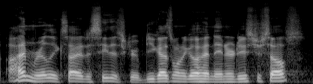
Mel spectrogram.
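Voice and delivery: ordinary talk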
